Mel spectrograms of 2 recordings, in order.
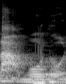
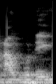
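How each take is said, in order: First: The word ends in an u vowel. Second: The word ends in an i vowel. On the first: The speaker calls it right. "bacaan teh iyyaka na'budu" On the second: The speaker calls it wrong. "salah maca"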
